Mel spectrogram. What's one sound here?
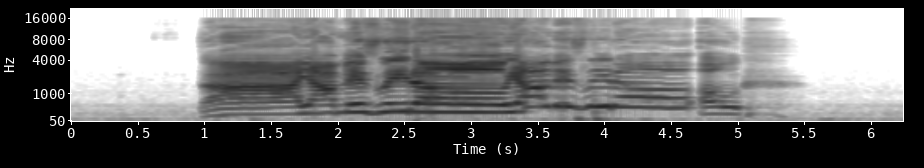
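A young man laughs loudly and shrieks into a microphone.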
